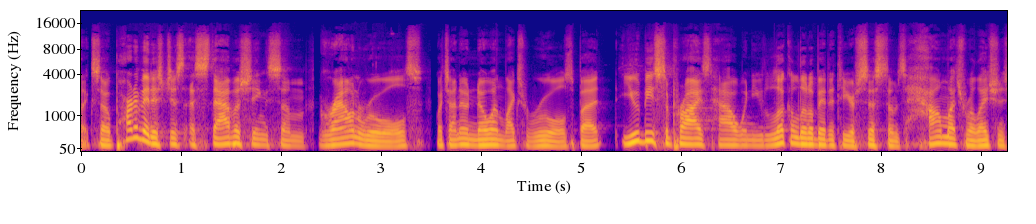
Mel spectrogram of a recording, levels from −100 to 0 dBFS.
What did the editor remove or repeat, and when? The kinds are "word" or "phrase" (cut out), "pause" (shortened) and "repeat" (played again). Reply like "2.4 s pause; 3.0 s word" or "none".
2.3 s pause; 3.5 s pause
